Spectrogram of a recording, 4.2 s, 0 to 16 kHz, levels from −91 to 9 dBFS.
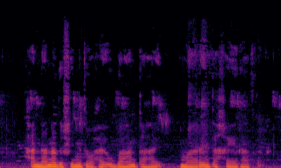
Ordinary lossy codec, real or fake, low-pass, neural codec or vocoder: MP3, 64 kbps; real; 14.4 kHz; none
